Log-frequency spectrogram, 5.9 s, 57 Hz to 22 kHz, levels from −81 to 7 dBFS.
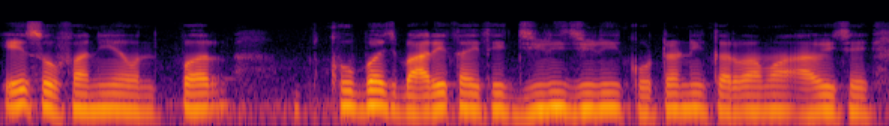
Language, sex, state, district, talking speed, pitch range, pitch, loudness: Gujarati, male, Gujarat, Valsad, 120 wpm, 125-140 Hz, 130 Hz, -20 LUFS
